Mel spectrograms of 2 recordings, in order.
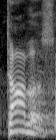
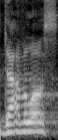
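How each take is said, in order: First: "Davos" in two syllables, DAH-vos; corrected pronunciation. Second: "Davos" fumbled with an extra middle syllable, like DAV-a-los; mispronounced. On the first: Speaker correcting the town's name, "Davos" said DAH-vos in two syllables. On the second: Speaker unsure of the town's name, "Davos" mispronounced as DAV-a-los. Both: Real, not acted. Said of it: "I always say it wrong".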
